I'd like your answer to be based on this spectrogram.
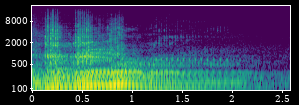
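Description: A motorcycle at slow speed during an advanced slow-speed riding practice session in North Carolina, its engine loud and close at first, revving briefly, then settling into a steady idle-like rumble that fades slowly.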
